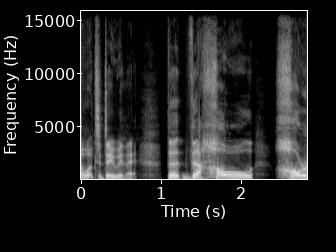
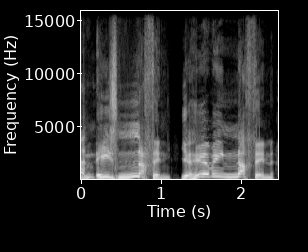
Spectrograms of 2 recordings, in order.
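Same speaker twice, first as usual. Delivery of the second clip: high-pitched contemptuous taunt, imitated; hammed-up gloating put-down; mocking villain; 9 semitones higher than usual. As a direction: pour acted scorn on a beaten rival. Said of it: "[name] is mocking him".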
